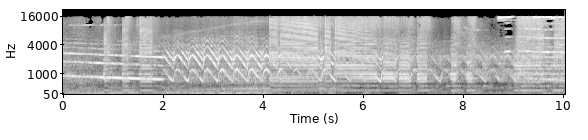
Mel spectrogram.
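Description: Fire rescue truck's electronic siren: a slow falling wail that switches about two seconds in to a fast yelp of rapid up-and-down sweeps, then drops back to a slow wail near the end. The truck's engine rumbles underneath.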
